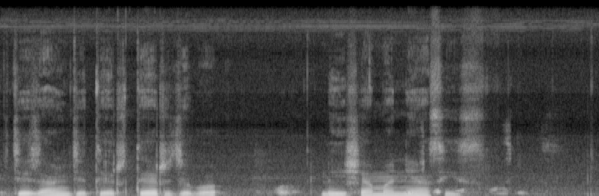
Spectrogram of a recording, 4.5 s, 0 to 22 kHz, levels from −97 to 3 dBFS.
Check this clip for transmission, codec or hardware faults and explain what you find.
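There's an echo leak here. Faint delayed scraps at 0.0–0.1 s, 0.65–0.7 s and 0.97–1.01 s, then a much louder echo at 1.31–2.43 s and from 3.14 s to the end. The delay is 402 ms, stretching to 503 ms in the last stretch. It's likely a far-end speakerphone whose echo canceller let some of the voice back through.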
